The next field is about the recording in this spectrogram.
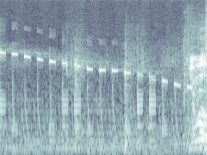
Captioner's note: descending footsteps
